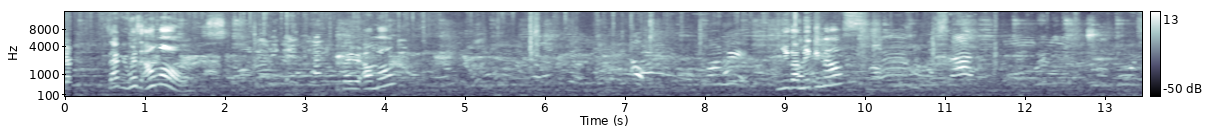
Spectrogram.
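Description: A young child talks and squeals close by.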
